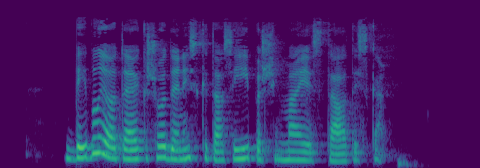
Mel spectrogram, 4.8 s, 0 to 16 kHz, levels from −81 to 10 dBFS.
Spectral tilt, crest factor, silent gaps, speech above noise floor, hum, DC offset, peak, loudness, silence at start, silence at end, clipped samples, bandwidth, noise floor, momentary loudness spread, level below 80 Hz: -5.5 dB/octave; 18 dB; none; 56 dB; none; under 0.1%; -8 dBFS; -25 LUFS; 0.65 s; 0.8 s; under 0.1%; 11 kHz; -81 dBFS; 14 LU; -70 dBFS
